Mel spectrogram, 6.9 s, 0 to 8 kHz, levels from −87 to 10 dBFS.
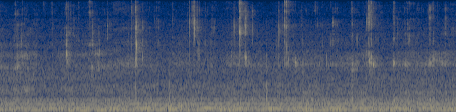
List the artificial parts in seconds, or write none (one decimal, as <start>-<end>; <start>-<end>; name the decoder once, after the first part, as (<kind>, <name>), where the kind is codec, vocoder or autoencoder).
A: none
